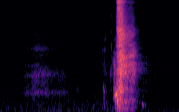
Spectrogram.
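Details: Person with a sore throat and cold: a soft intake of breath, then one loud, explosive, violent sneeze.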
